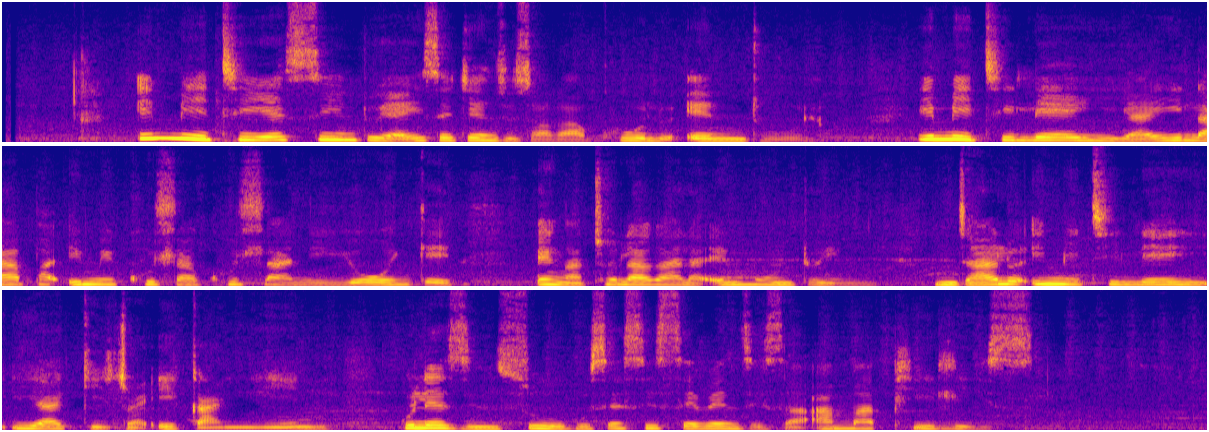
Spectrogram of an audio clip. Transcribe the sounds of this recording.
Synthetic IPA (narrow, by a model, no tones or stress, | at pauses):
imitʰijesintʼujajisɛt͡ʃʼend͡zʱiswaɣakʰuluʔendʱuːlɔ | imitʰilejijajilapʰaʔimikʰuɬakʰuɬanɛjɔŋkʼɛ | ɛŋatʰɔlaɣalaʔɛmɔntʼwini | nd͡ʒʱalɔʔimitʰilejiʔːjaɡ̥ʱit͡ʃʼwa̰ʔɛɡ̥ʱaɲeniɣulezint͡sʼuɣusesisɛβend͡zʱisa̰ʔamapʰiliːsi̥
